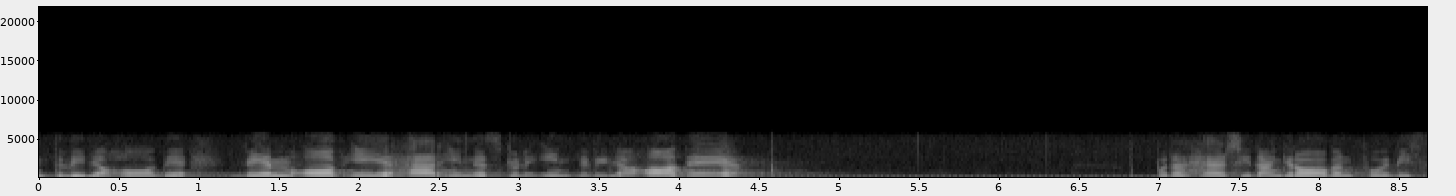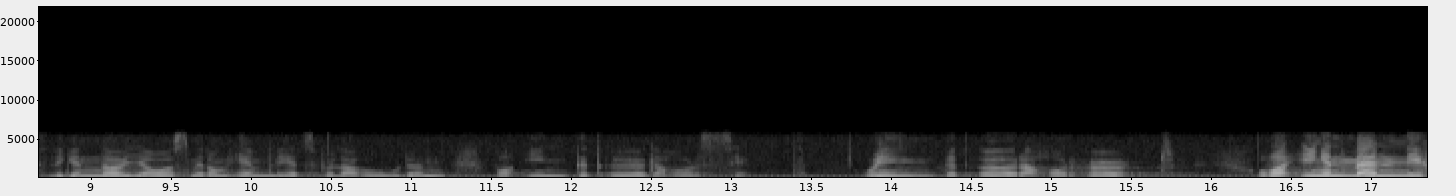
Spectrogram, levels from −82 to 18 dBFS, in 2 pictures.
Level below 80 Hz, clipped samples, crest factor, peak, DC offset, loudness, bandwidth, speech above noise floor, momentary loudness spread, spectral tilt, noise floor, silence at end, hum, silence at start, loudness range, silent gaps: -50 dBFS; under 0.1%; 20 dB; -6 dBFS; under 0.1%; -27 LUFS; 6 kHz; 22 dB; 16 LU; -5 dB/octave; -48 dBFS; 0 s; none; 0 s; 9 LU; none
